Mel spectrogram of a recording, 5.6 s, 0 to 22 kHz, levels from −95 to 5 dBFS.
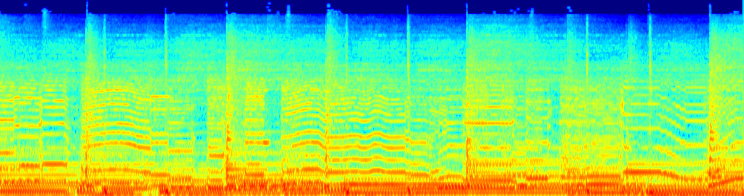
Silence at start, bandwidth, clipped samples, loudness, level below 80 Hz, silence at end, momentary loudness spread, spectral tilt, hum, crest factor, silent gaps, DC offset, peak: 0 s; 15.5 kHz; under 0.1%; -12 LUFS; -18 dBFS; 0 s; 2 LU; -6 dB/octave; none; 10 dB; none; under 0.1%; 0 dBFS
